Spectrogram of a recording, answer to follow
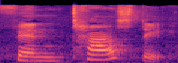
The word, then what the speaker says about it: fantastic: Fantastic, fantastic. Ok, rồi chú ý là từ cuối cùng nhấn trọng âm và âm tiết thứ hai.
